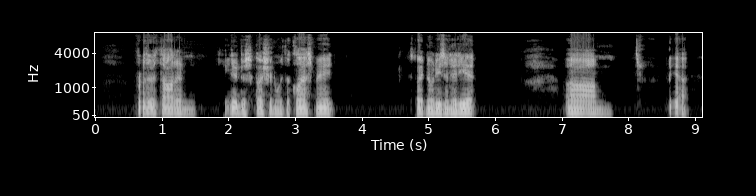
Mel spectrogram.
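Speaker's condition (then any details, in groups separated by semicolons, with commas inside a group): No condition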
